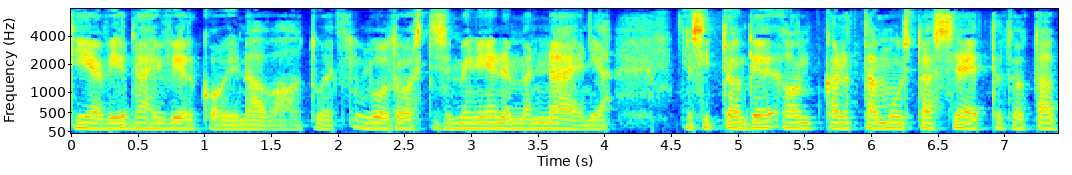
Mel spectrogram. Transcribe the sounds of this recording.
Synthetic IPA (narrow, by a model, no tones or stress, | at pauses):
t̪iɛʋinæihiʋʋirkoihinɑʋɑut̪uet̪luolt̪ɑʋɑst̪isemenienemːænnæinjɑ | jɑsit̪ːeont̪eonkɑnːɑt̪ːɑːmuist̪ɑːsseet̪ːæt̪ot̪ɑ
